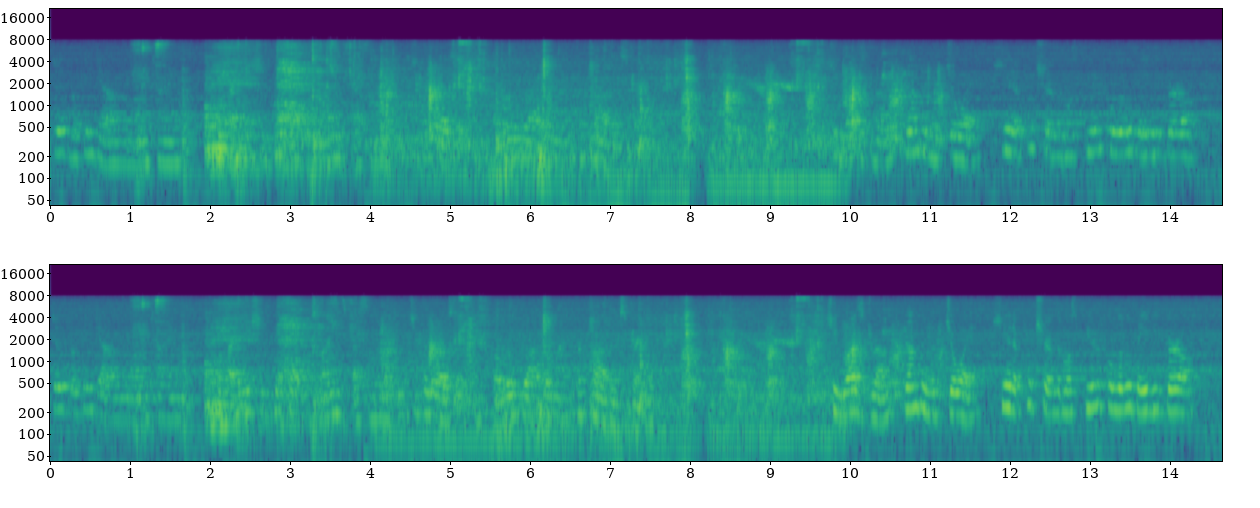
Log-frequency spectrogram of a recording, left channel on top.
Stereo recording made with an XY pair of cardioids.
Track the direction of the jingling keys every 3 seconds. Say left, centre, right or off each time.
centre, left, centre, right, off.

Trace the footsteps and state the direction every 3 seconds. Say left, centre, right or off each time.
off, left, centre, left, off.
